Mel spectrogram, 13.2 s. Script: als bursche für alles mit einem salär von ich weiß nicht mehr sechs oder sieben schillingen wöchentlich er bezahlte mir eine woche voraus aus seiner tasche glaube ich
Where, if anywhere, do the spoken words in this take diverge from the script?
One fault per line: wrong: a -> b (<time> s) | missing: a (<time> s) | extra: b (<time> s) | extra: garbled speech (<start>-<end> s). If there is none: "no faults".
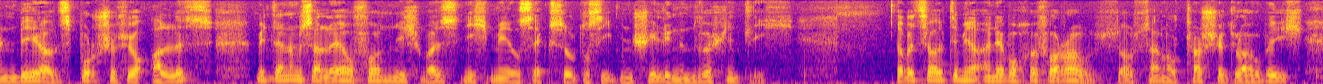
no faults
